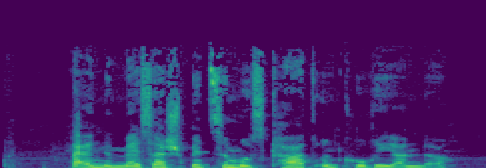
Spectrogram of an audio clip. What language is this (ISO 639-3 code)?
deu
